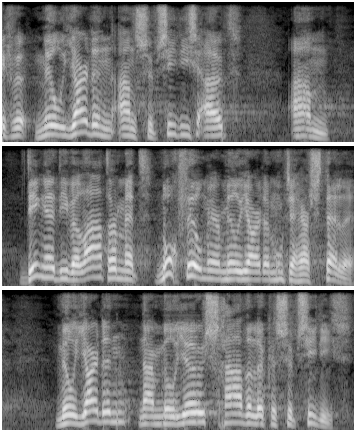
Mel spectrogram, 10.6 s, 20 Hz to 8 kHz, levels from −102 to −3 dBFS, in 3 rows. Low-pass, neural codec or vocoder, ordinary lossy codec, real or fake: 7.2 kHz; vocoder, 22.05 kHz, 80 mel bands, WaveNeXt; none; fake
